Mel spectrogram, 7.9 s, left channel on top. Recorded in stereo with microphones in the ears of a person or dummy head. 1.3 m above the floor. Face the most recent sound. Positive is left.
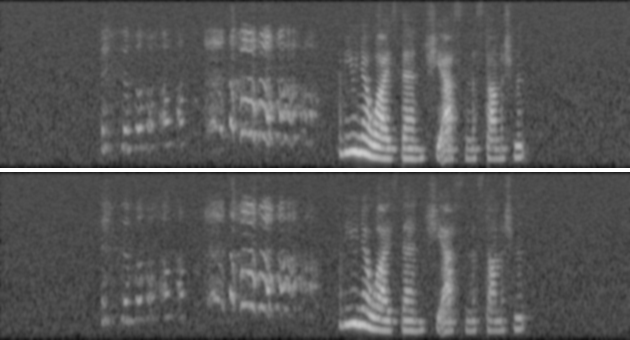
turn(degrees=25)  # may be behind; listen again after turning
